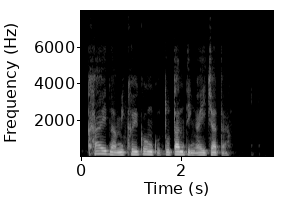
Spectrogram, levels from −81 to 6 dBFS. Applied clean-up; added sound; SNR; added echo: none; none; none; none.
